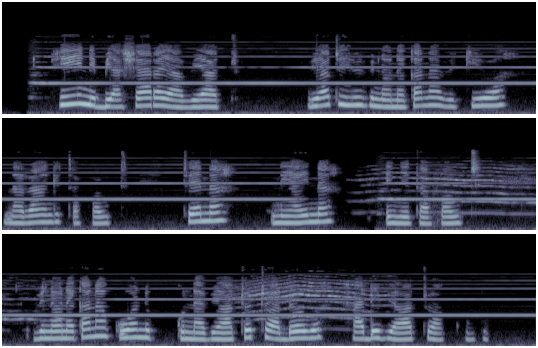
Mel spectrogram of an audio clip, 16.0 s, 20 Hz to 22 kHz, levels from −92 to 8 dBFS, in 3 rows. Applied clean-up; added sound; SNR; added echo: none; Wind instrument, woodwind instrument; 11 dB; none.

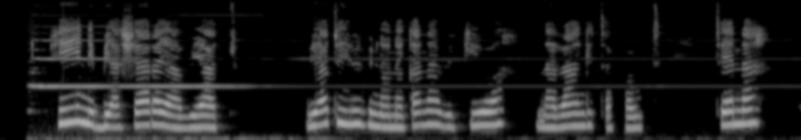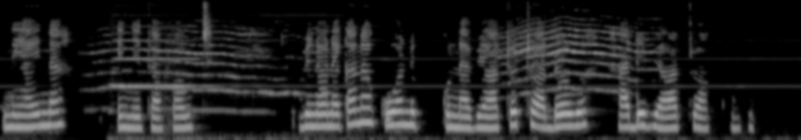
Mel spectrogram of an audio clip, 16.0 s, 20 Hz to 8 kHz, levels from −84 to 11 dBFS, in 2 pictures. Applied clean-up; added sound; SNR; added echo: classical method log-MMSE.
